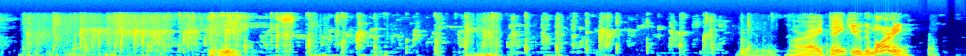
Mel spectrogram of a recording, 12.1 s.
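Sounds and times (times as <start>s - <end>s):
audience clapping to greet speaker: 0.0s - 9.2s
speech: 10.3s - 11.4s.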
